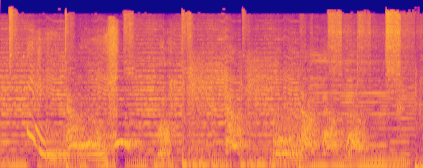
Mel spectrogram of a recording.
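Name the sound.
puppies barking and yipping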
